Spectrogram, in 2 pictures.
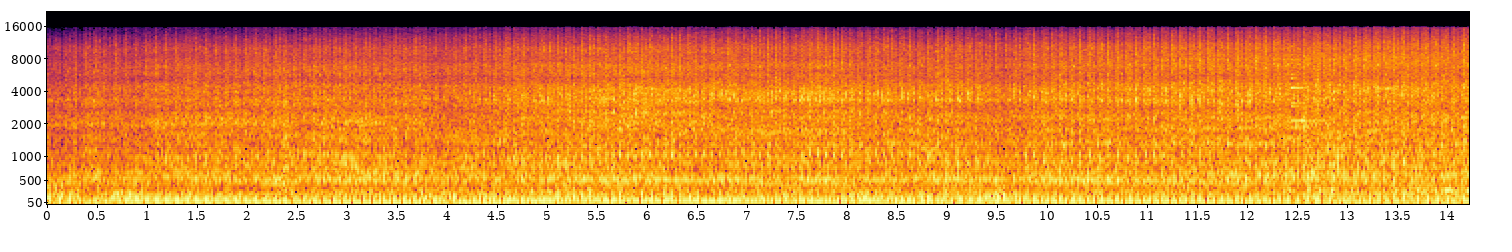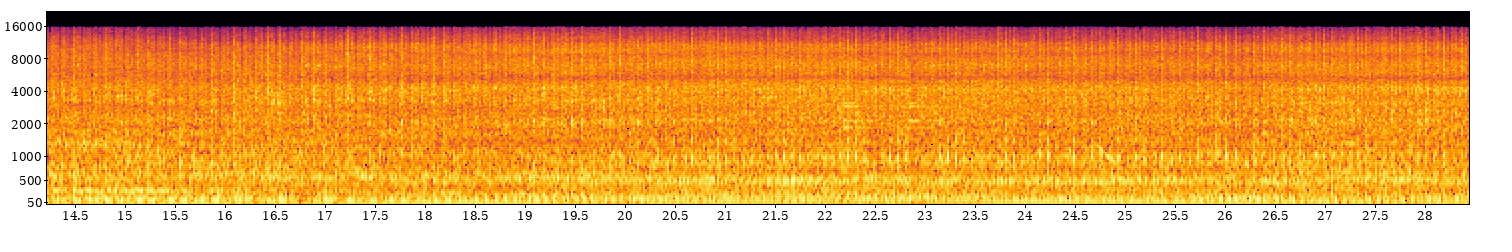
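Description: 1926 Buick fire truck's six-cylinder engine running at low speed while the truck is driven slowly, its note shifting slightly a few times as the throttle changes.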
